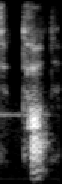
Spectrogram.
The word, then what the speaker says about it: Thoth: healthy maximum and then thth is going to come in and when th comes in and the name is also traditionally pronounced to but th is a more common cultural pronunciation and how one language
